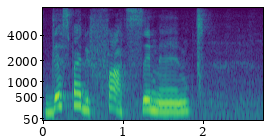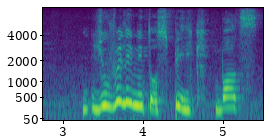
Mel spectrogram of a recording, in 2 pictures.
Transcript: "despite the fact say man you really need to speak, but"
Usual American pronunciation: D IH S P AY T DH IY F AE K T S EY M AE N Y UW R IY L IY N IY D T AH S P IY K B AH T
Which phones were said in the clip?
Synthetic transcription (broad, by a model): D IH S P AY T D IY F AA T S EY M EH N Y UW R IY L IY N IY D T AH S P IY K B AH T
